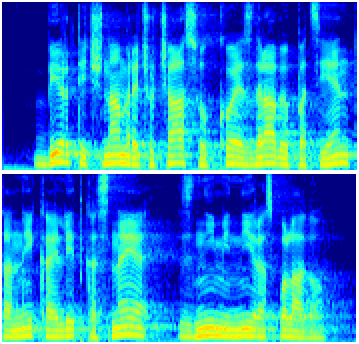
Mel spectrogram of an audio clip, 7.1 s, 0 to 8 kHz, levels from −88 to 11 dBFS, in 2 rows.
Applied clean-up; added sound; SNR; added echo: none; none; none; none.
